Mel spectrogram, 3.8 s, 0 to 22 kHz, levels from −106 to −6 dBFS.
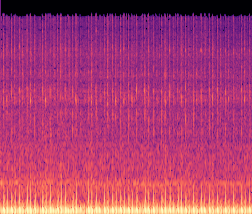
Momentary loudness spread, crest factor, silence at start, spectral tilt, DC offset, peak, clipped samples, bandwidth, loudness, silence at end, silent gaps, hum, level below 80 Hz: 2 LU; 8 dB; 0 s; -7 dB/octave; 0.7%; -2 dBFS; under 0.1%; 16 kHz; -13 LUFS; 0 s; none; none; -12 dBFS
